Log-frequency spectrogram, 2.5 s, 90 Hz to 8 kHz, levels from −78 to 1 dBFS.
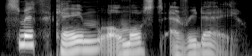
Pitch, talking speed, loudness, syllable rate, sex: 120 Hz, 120 wpm, -19 LUFS, 3.5 syllables/s, male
